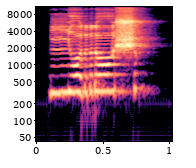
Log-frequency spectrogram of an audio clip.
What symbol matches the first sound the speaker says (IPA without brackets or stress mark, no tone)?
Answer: ɲ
